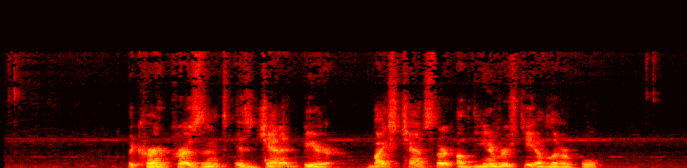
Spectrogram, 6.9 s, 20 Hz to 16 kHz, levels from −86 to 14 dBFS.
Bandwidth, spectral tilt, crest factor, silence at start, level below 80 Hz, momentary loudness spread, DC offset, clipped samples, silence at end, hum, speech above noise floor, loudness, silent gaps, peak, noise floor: 11.5 kHz; -6 dB/octave; 20 dB; 1.3 s; -52 dBFS; 11 LU; under 0.1%; under 0.1%; 0.9 s; none; 39 dB; -21 LUFS; none; -2 dBFS; -59 dBFS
